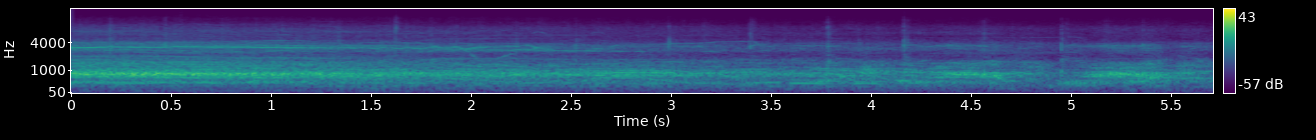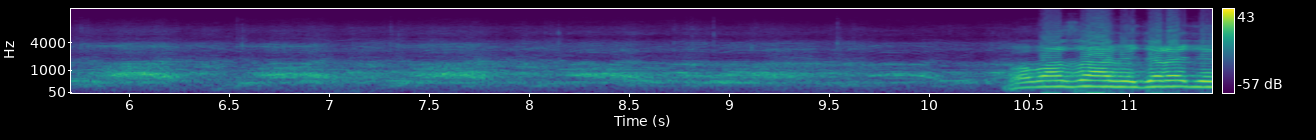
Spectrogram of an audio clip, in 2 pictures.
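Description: A large crowd cheers and chants rhythmically outdoors.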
